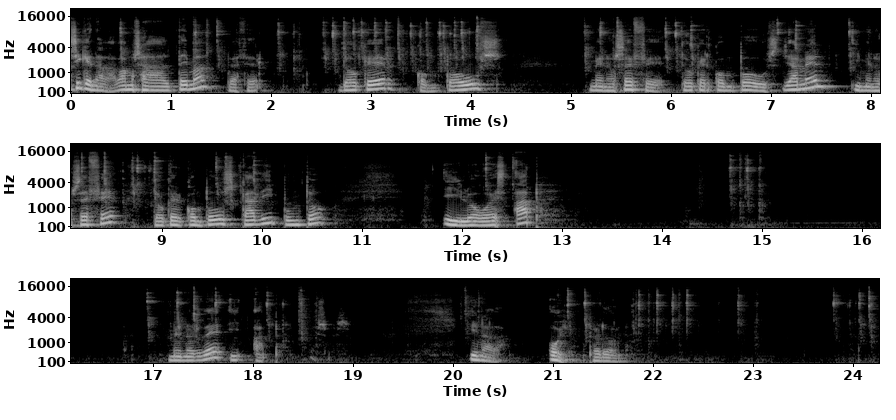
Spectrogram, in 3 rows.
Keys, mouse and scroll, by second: 0.0 click, 0.5 typing, 2.1 ctrl+l, 2.3-10.1 typing, 12.3-12.6 typing, 14.6 BackSpace, 14.8 BackSpace, 16.8-18.7 typing, 18.4 Return, 20.2 Return, 21.3 ctrl+p, 21.9-24.2 typing.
